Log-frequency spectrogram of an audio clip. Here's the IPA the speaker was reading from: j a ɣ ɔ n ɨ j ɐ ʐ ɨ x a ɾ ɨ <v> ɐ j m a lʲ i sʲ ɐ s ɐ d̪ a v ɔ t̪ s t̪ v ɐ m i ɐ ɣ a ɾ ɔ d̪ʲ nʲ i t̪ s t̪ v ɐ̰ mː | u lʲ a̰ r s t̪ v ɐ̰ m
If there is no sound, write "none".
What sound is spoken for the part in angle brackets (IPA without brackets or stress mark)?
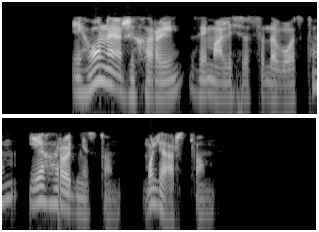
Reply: z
